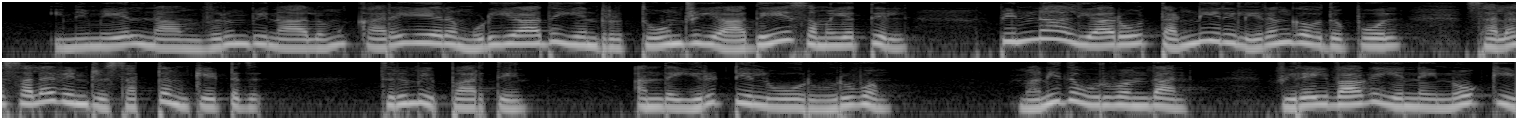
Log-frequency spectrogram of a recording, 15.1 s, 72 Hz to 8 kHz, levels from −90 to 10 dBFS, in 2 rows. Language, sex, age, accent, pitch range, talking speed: Tamil, female, 20-39, native, 180-235 Hz, 110 wpm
